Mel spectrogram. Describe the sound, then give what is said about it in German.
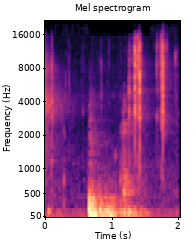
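A sheet of paper is handled: a sudden crisp rustle, then a few scattered crinkles and soft scrapes over about a second, with no voices. “Also Blatt Papier, da hätte ich jetzt gar nicht so dran gedacht, direkt.”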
